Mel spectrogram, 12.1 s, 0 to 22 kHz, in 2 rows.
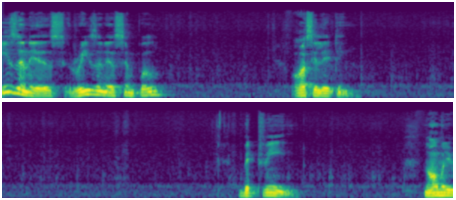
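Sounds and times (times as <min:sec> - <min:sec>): marker scratching on paper: 0:02.2 - 0:03.5, 0:05.2 - 0:07.8, 0:10.0 - 0:11.4.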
